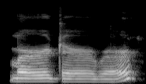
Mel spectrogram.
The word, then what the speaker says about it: murderer: Mer, and then der, and then with first syllable stress, and these two are shorter. So basically you have to be able to make that sound almost 3 times in a row with the D.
